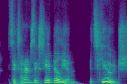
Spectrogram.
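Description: A woman talks with an American accent. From US Midwest, St. Louis. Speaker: coach and keynote speaker. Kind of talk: casual interview.

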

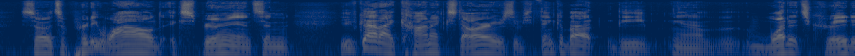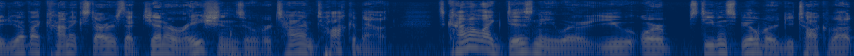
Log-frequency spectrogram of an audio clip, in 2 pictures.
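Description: A man with an American accent talks at a fairly quick pace in a fairly low voice with ordinary pitch variation. The recording is very clean, with a silent background. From Connecticut, US. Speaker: marketing executive. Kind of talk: casual interview chat.

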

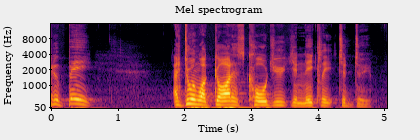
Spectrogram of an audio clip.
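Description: With an Australian accent, a man talks at a fairly slow pace, his intonation lively and his loudness swinging widely. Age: 40s. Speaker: pastor. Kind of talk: sermon. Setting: recorded for online church.

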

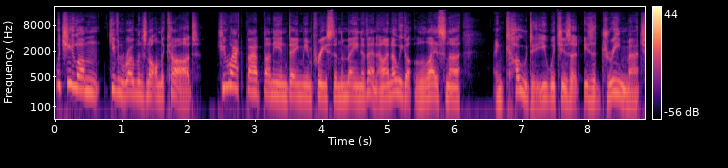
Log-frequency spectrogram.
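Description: A man with a British accent and a high pitch talks at a moderate pace with lively intonation, recorded dry and close with no echo on a very clean recording against a silent background. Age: 30s. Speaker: wrestling podcast host. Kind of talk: casual chat.

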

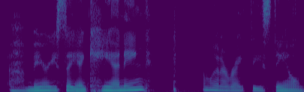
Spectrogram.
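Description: Speaking with a Southern US accent, a woman with a very deep, low pitch talks at a fairly slow pace with ordinary pitch variation, in a dry, close sound with no echo. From US South. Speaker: online Bible study host. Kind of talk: livestream Bible study with chat. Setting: live stream.

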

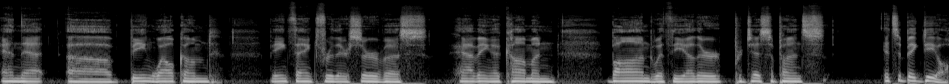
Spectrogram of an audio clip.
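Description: An ordinary speaking voice with an American accent moves at a fairly slow pace. The intonation is fairly even and the loudness very even. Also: man, medium pitch for a man. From Los Angeles, California. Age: 60s. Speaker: golf instructor. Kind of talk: interview.

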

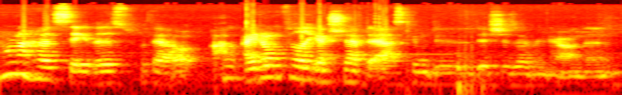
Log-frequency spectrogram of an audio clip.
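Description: Very fast speech with very wide pitch swings over noticeable background noise. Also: woman. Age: 40s. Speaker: podcast co-host. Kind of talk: casual family chat.

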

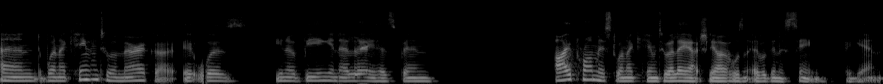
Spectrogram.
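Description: A woman with a London accent speaks at a fairly quick pace in a very deep, low pitch. Her pitch varies in an ordinary way against a quiet background. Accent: British (London). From London, England. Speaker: world music and mantra artist. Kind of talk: casual interview.

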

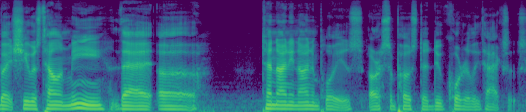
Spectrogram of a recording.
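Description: A normal speaking voice from a man at medium pitch, with fairly even intonation and moderate pace, on a very clean recording with a silent background. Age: 30s. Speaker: podcast co-host. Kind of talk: casual chat.

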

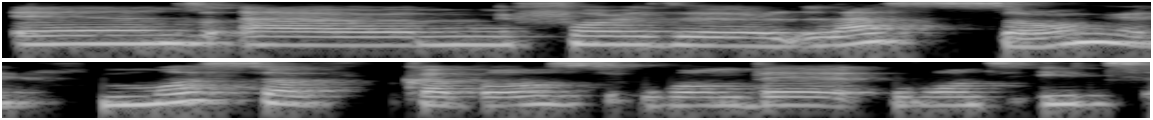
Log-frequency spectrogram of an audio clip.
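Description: Speaking with a French accent, a woman uses a fairly high pitch. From France. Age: 20s. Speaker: singer and entrepreneur. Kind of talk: interview.

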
